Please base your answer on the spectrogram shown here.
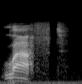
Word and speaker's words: laugh: so this word here instead of L LA it's La laugh laugh okay all right very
